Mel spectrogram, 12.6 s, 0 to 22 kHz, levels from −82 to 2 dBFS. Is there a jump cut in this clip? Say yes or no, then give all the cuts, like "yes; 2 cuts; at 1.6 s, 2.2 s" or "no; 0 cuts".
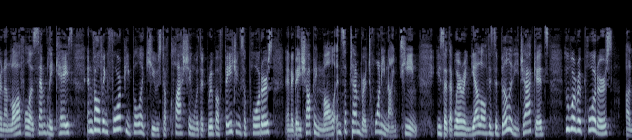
yes; 3 cuts; at 5.9 s, 9.1 s, 9.7 s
